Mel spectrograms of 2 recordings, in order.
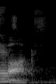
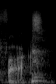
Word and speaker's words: Fawkes: I don't know how it's pronounced. F-A-W-K-E-S. Fox. I think Fox.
